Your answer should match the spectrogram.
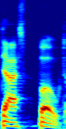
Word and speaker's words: Das Boot: Well, I thought this was interesting because apparently in 3 of the last 4 podcasts, different people have all mentioned Das Boot. And we're saying it wrong. – Right. – It's not Das Boot. – Okay. So, but think of this. boat when you pronounce boot, like das boat, and you're 95% there, which is good enough for me.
